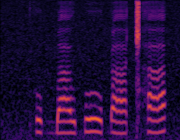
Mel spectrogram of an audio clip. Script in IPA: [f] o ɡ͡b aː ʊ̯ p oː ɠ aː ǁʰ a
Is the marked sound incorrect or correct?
incorrect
